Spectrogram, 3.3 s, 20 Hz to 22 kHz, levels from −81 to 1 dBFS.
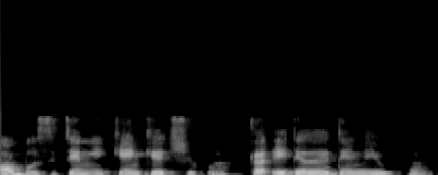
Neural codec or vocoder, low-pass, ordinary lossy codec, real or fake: codec, 16 kHz, 2 kbps, X-Codec, HuBERT features, trained on balanced general audio; 7.2 kHz; none; fake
